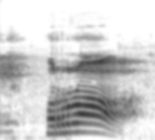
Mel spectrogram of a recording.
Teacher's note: র জিহ্বার আগার পিঠ তার বরাবর ওপরে তালের সঙ্গে লাগায় উচ্চারণ হবে র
